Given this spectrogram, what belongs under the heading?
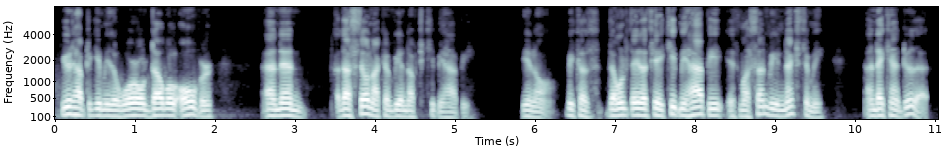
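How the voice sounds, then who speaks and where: A man's voice: mid-range voice, moderate pace, darkish tone, no echo, studio quality. A middle-aged man giving personal testimony in an interview, plain-spoken, often retelling conversations as quoted dialogue.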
